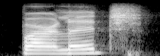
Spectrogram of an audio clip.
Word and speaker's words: Barlage: How do you pronounce the last name? Barlage.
